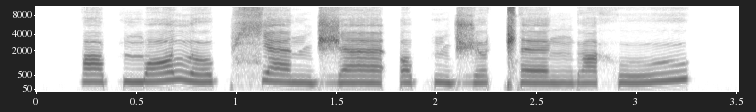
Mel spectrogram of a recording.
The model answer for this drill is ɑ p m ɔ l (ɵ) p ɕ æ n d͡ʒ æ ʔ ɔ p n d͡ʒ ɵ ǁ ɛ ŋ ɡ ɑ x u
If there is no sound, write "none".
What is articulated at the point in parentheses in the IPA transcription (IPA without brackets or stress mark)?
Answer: o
